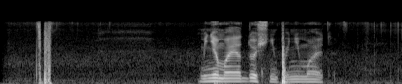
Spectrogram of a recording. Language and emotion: Russian, angry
